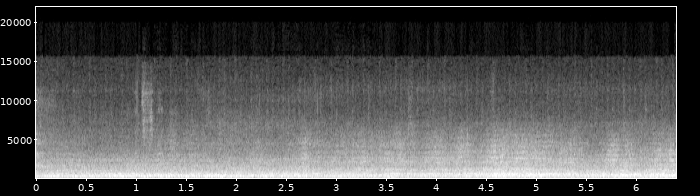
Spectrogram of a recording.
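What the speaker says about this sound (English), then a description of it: "So let us get back to the Qantas Dreamliner, which is headed to Melbourne." A Qantas Boeing Dreamliner bound for Melbourne roars at Dallas/Fort Worth Airport, a constant, dense jet-engine rush with a thin steady whine running through it, loud and unbroken throughout with no voices.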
